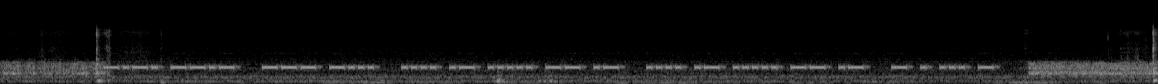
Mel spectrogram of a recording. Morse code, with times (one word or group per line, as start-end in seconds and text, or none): 1.0-2.3 CQ
2.6-3.7 OB
4.0-6.2 HA5MA
6.5-8.6 HA5MA
8.9-9.9 TEST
